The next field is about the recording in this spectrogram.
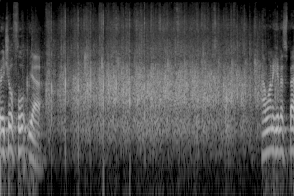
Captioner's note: applause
